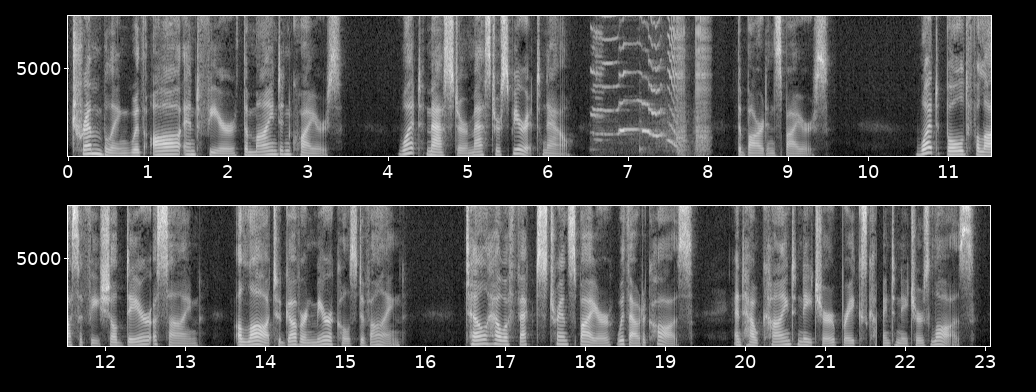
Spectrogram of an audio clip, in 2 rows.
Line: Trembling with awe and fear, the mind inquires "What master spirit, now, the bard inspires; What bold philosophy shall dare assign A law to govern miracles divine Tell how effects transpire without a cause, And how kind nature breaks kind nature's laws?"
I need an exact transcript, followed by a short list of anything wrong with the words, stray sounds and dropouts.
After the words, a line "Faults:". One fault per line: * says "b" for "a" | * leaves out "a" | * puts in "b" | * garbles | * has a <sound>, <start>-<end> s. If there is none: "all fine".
Trembling with awe and fear, the mind inquires "What master master spirit, now, the bard inspires; What bold philosophy shall dare assign A law to govern miracles divine Tell how effects transpire without a cause, And how kind nature breaks kind nature's laws?"
Faults:
* puts in "master"
* has a squeak, 6.5-8.1 s
* has a dropout, 21.6-21.7 s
